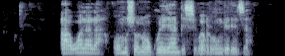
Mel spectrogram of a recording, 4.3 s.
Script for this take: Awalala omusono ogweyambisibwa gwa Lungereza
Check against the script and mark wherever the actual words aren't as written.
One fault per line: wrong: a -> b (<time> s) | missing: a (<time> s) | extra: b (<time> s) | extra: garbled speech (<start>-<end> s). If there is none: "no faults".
missing: gwa (3.1 s)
